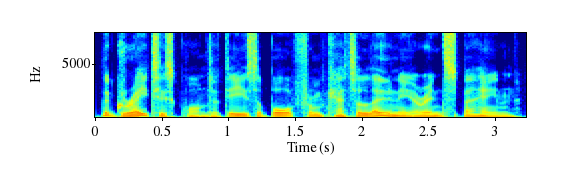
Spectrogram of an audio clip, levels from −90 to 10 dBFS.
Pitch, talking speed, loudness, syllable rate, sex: 100 Hz, 165 wpm, -17 LUFS, 5.2 syllables/s, male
